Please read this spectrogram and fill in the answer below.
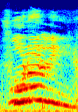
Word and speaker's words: ফুলুরি: ফুরুলি ফুরুলি নয়, ফুলুরি ফুলুরি। ফুলুরি ফুলুরি ফুলুরি ফয়ের পরে ল।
